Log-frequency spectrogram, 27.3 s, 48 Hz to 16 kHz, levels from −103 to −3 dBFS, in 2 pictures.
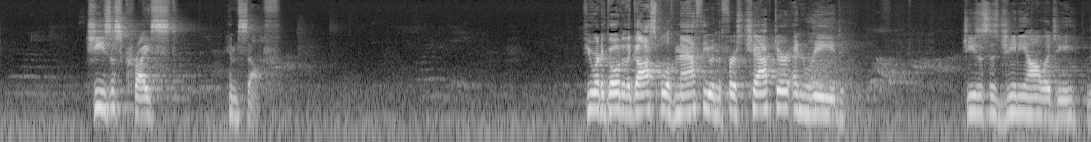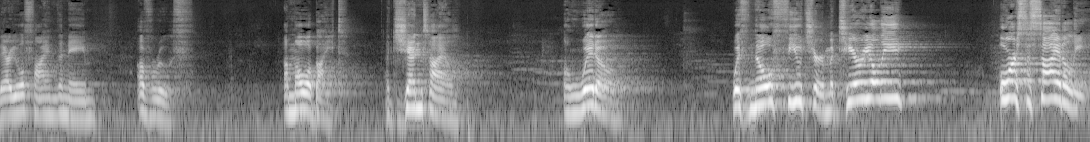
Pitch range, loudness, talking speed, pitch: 140-190 Hz, -16 LUFS, 90 wpm, 165 Hz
